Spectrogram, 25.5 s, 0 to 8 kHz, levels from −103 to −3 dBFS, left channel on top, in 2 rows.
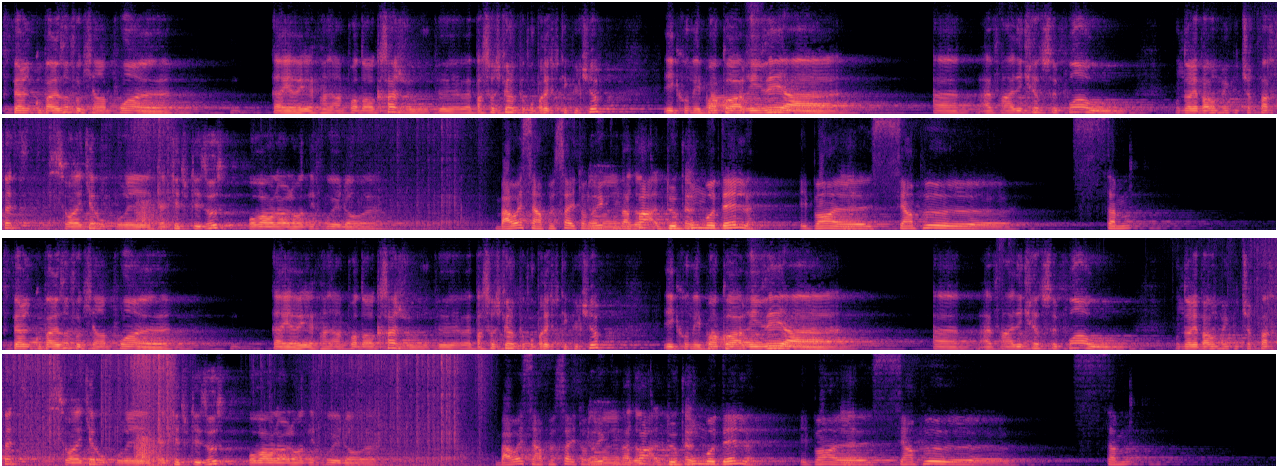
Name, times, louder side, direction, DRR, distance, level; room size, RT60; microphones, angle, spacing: voice 1, 0.0-1.7 2.3-2.4 2.7-6.0 6.6-8.4 9.3-11.2 11.7-12.9 13.2-15.0 15.2-16.6 18.6-19.7 21.1-21.3, equal, ahead, 5 dB, 1.3 m, -34 dB
voice 2, 6.9-7.4 17.7-20.3 20.7-22.9 23.8-24.1, left 2 dB, 45° left, 9 dB, 0.7 m, -34 dB
sound 1, 9.9-10.1 11.8-14.7 15.2-17.7, right 13 dB, 65° right, 0.6 m, -39 dB
29.5 x 25.0 x 6.0 m, 2.1 s
head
